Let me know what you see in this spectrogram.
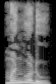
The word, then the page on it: ಮನಗೂಡು: managūḍu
